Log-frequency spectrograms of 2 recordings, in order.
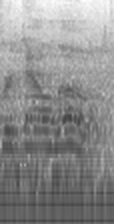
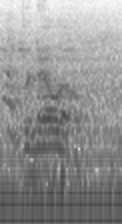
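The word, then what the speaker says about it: Verdelho: And that one's spelled with a L-H-O, Verdelo, Verdelo.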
